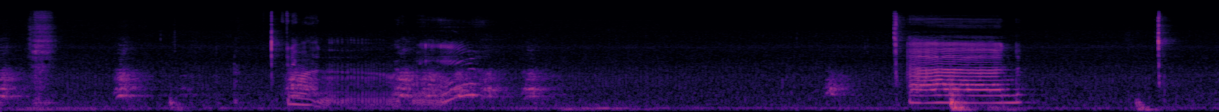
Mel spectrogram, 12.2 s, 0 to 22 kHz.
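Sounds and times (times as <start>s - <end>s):
dogs barking: 0.0s - 0.3s, 1.1s - 2.0s, 3.9s - 5.6s
low steady hum: 0.0s - 12.1s
speech: 2.9s - 3.5s.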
